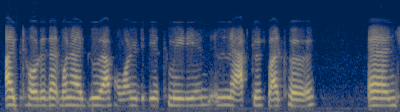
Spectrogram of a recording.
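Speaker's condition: Cerebral palsy; movement harder

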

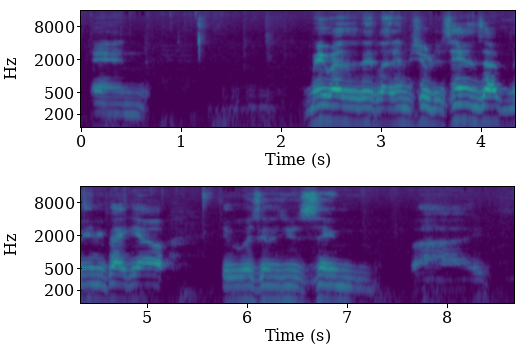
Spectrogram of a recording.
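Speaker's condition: Parkinson's disease; sometimes

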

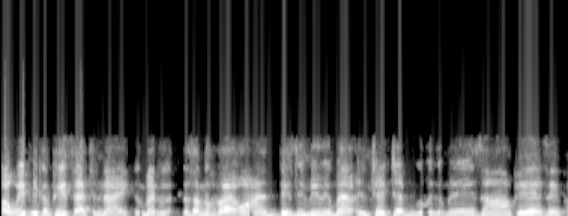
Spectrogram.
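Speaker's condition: Down syndrome; much improved since childhood, called great public speaker, sings national anthem at games

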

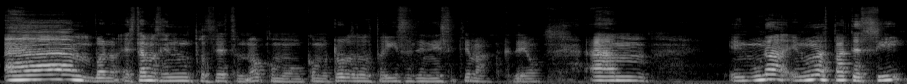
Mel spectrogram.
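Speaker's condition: Cerebral palsy

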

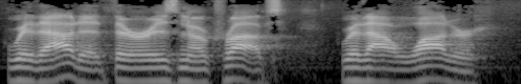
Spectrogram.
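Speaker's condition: Slowed speech, swallowing problems

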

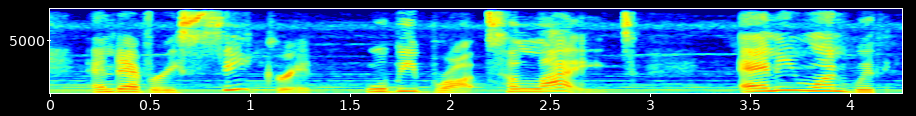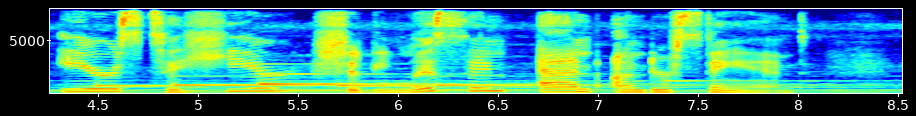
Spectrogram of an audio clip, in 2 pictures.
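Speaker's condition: No condition

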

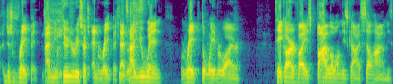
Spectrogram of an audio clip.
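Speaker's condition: No condition

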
